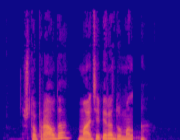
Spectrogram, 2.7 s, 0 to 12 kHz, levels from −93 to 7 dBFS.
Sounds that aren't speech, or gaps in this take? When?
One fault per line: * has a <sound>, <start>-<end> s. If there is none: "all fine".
* has a dropout, 2.0-2.1 s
